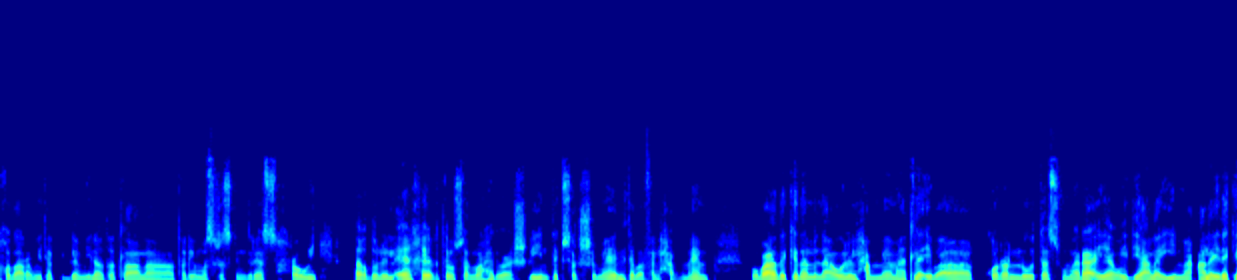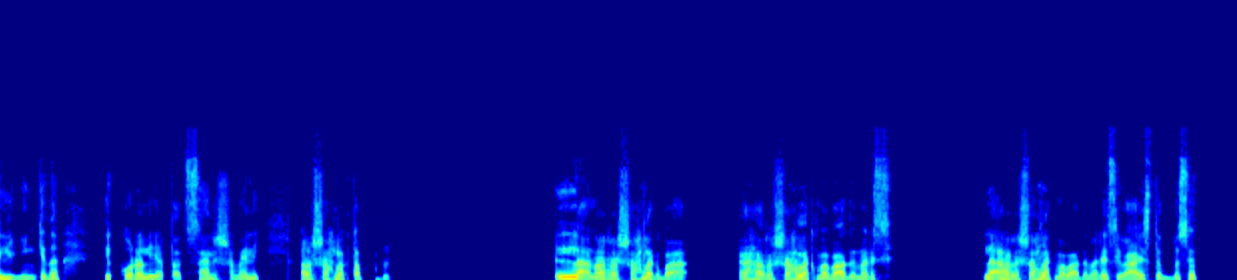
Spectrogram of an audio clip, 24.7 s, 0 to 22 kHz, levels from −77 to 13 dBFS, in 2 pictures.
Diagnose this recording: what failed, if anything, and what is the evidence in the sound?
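Compressed frames skipped, at the codec stage: at 11.19, 13.85, 18.23 and 21.09 s the speech jumps ahead by up to roughly a fifth of a second, consistent with whole 20 ms frames missing. The speech skips forward rather than pausing, because whole frames are left out of playback.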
